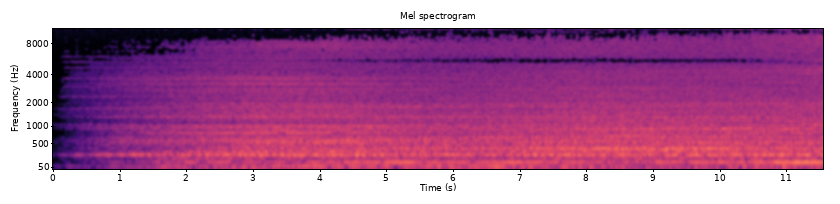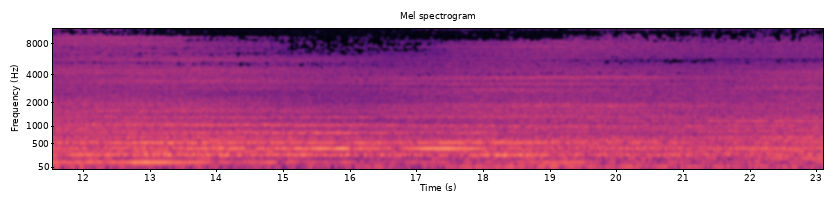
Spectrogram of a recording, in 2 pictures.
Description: science fiction atmosphere airy mysterious humming; zapsplat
